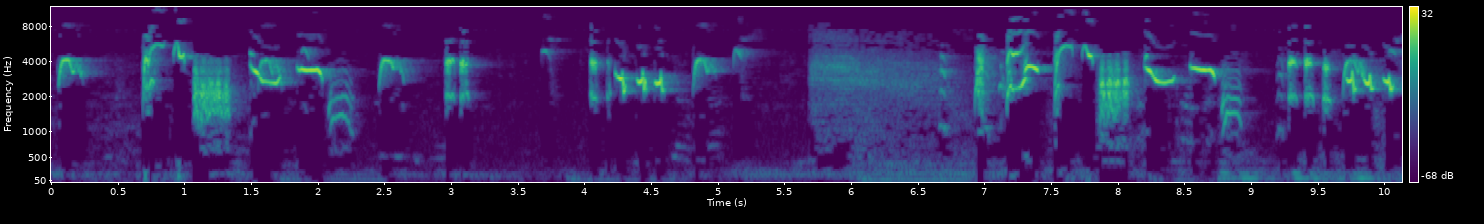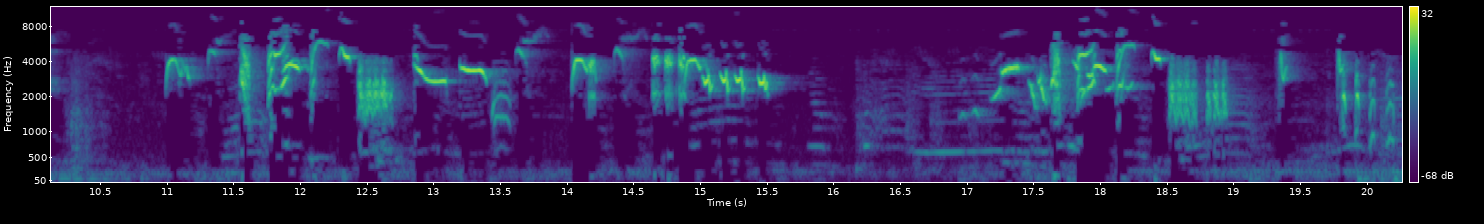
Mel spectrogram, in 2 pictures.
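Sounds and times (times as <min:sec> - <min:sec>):
Oriental magpie-robin singing whistles, scratchy notes and trills: 0:00.0 - 0:05.4, 0:06.0 - 0:15.8, 0:16.8 - 0:20.2
brief hiss: 0:05.7 - 0:06.9.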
